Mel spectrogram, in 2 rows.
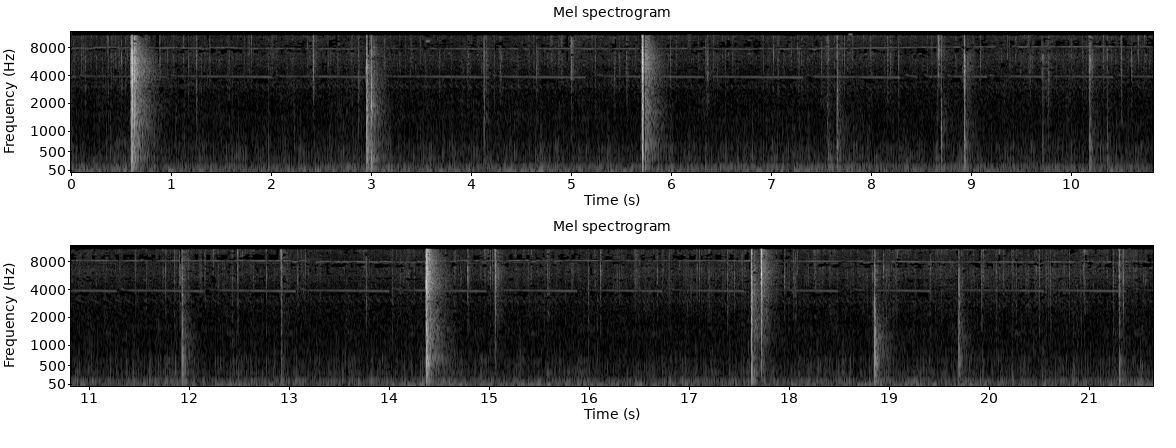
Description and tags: Burning wood 3
The oak wood burning in my old tiled stove.
Recorded on my Tascam DR-100 with uni microphones.
burning, DR-100, field-recording, sound, TASCAM, fire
